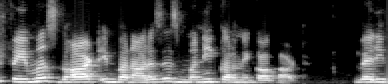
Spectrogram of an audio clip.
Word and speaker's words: Manikarnika: Can you pronounce again for me? It's Manikarnika.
